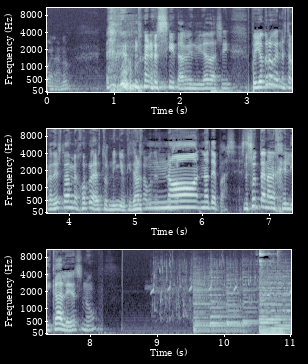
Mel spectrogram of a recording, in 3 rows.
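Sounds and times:
speech: 0.0 - 8.3
water pouring: 8.8 - 10.6.

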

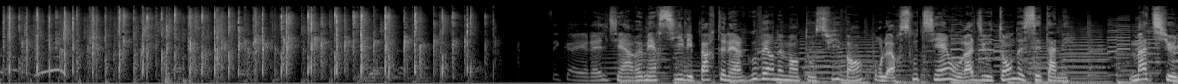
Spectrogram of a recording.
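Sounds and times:
group applauding at the closing show of a radio fundraiser: 0.0 - 5.3
speech: 6.0 - 11.7.

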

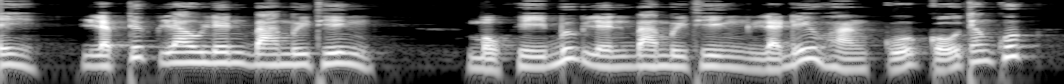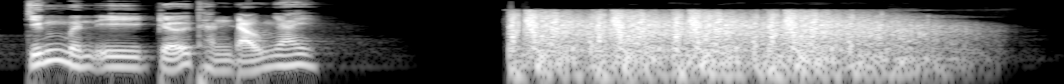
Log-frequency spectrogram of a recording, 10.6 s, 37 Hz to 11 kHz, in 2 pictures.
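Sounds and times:
speech: 0.0 - 7.0
loud earth-shaking explosions: 7.9 - 10.4.

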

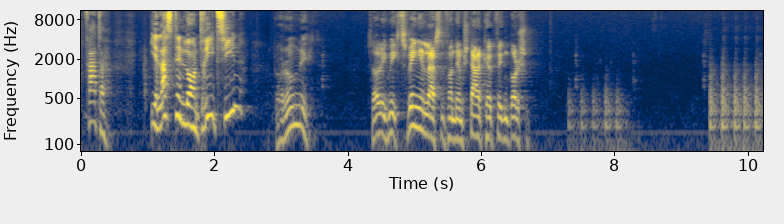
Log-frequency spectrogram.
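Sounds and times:
speech: 0.1 - 3.6, 4.3 - 7.6
knocking on a door: 7.3 - 8.3, 9.4 - 10.2.

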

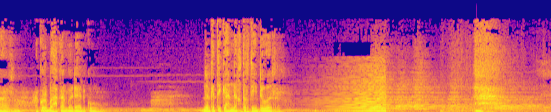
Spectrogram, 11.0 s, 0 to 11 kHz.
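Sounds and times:
speech: 0.0 - 2.2, 4.0 - 5.7
train horn on a railway line near a home at night: 6.1 - 11.0.

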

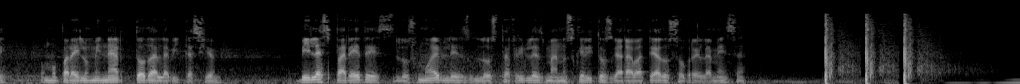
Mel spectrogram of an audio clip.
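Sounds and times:
speech: 0.0 - 2.3, 3.0 - 7.6
low rumble: 0.0 - 10.1
gunshots in a dark room during a thunderstorm: 8.2 - 9.7.

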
